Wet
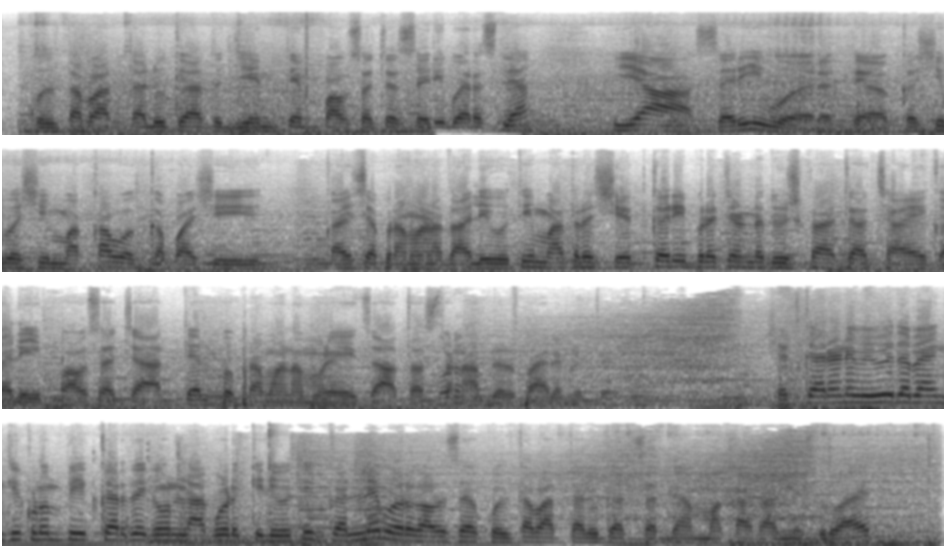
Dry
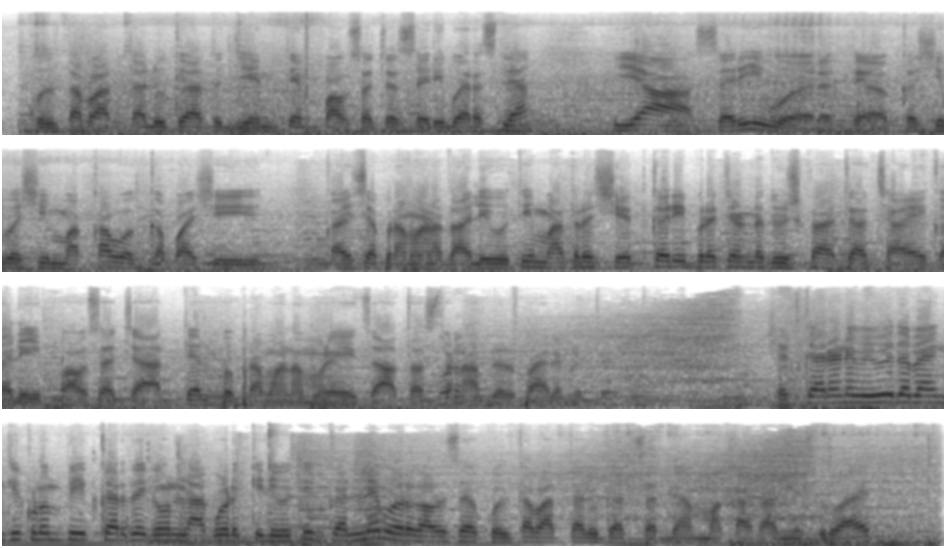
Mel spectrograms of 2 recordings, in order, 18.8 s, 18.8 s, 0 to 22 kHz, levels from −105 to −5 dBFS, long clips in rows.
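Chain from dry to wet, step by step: 2.16–2.6 HPF 330 Hz -> 160 Hz 24 dB/oct; gain +2 dB

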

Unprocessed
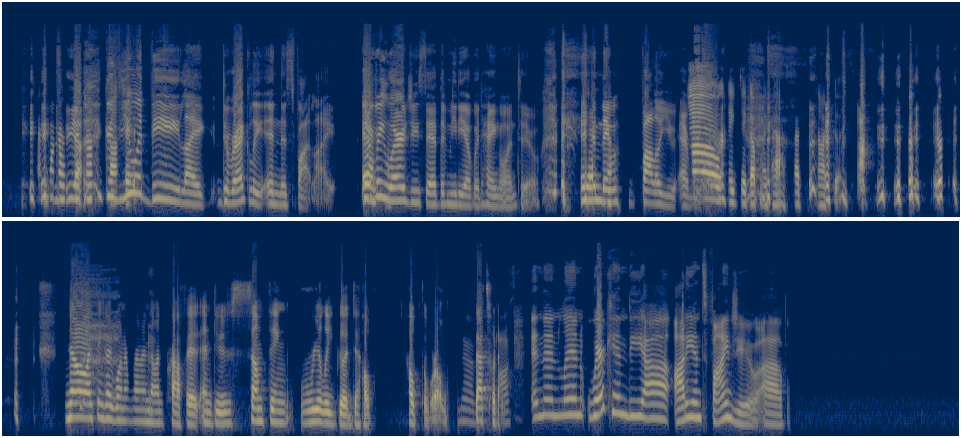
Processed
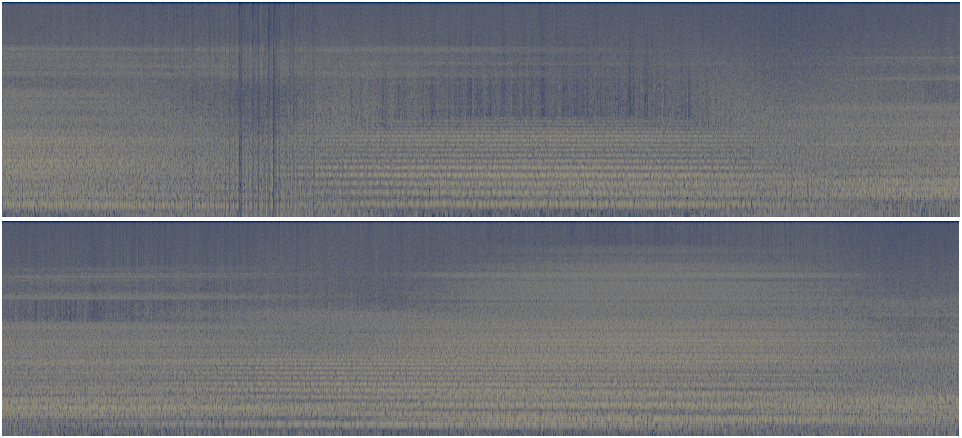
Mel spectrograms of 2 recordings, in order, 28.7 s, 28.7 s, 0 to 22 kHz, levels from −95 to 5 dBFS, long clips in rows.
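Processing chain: Paulstretch 34×, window 0.25 s, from 11.68; sample gate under -50.5 dBFS; spectral compressor 4:1; gain +4 dB

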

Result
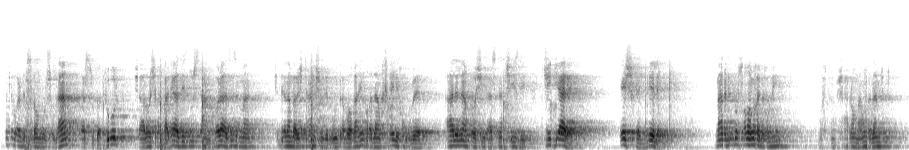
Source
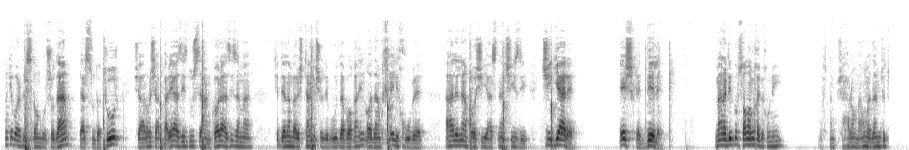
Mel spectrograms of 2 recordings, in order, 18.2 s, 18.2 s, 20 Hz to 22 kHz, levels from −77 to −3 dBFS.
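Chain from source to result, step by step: auto swell 0.106 s; speaker cabinet 120–2400 Hz, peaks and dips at 530 Hz +7 dB, 1000 Hz -6 dB, 1900 Hz -5 dB; reverb RT60 1.5 s, pre-delay 78 ms, DRR 8.5 dB; gain +6 dB

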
